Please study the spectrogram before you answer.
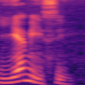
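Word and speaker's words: γέμιση: It's called in Greek, I don't know how to say it in English, it's called yemisi. Yemi, like yummy, but with an E. Yemi, si.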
